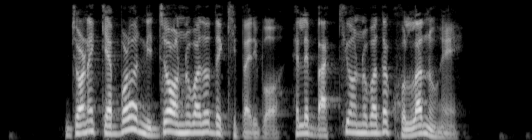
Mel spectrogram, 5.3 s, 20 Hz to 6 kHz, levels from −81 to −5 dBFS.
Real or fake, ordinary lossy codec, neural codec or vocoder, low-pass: real; AAC, 48 kbps; none; 5.4 kHz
